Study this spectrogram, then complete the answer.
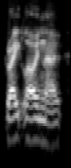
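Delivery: normal talking voice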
